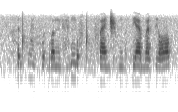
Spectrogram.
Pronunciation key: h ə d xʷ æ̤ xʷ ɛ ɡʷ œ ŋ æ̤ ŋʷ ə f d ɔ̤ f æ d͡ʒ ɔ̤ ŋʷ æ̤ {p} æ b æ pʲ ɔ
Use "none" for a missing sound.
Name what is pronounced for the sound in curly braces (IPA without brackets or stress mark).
pʲ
